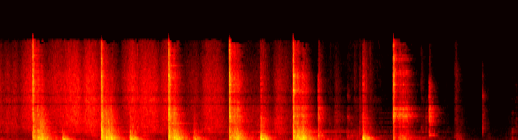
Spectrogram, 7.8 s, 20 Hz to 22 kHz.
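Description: Mallet striking a race-bearing driver, knocking a wheel bearing into the hub of a Yamaha FZR600 motorcycle rear wheel: a steady series of sharp knocks about two a second. The knocks stop about six and a half seconds in, once the bearing is seated.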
